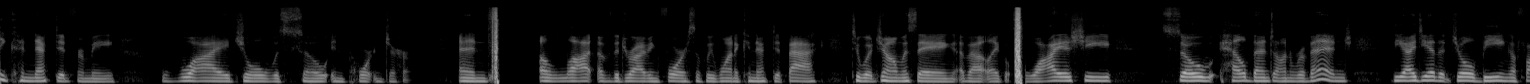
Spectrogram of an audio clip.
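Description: At 4.07 s, right after "was so important to", the speech gives way to a fading buzzy continuation of the last sound and then about 250 ms of silence, with roughly a third of a second lost before it resumes at 4.41 s. This is likely a long network dropout: the receiver stretched the final audio while packets stopped arriving. Unlike a squelch mute, no hiss builds up beforehand.

Two wireless microphone squelch dropouts follow. From 4.85 to 5.18 s, just before "a lot of the", static swells and the output is muted for about 210 ms. From 10.12 to 10.26 s, between "was saying about like" and "is she so hell", a shorter 59 ms hole appears. Each one starts with a rise of hiss as the FM signal weakens, and that rising hiss is what sets it apart from the smooth fade of the network gap.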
